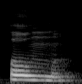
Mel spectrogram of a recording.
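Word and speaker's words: homme: in english h words do not have its pronunciation so it is om means man i is pronounced e french word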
